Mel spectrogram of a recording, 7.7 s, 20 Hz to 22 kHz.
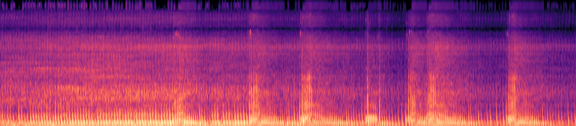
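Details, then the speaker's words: Honda CRF250R after a top-end rebuild with valve clearances checked and head torqued to spec: steady idle with crisp throttle blips rising and falling cleanly, no knocking; runs like a new bike, being heat-cycled for break-in. "i have started it and i have ridden it and this thing is a whole new different bike no knocking or anything"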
